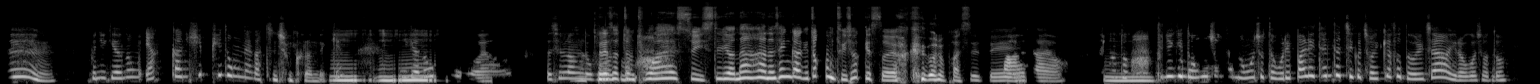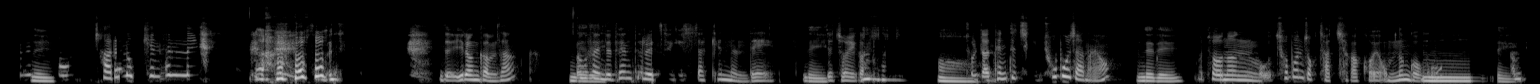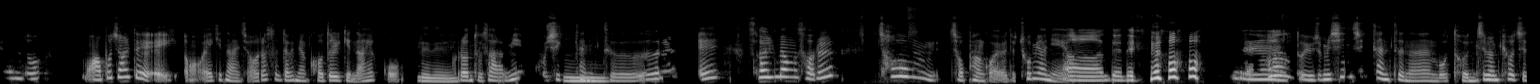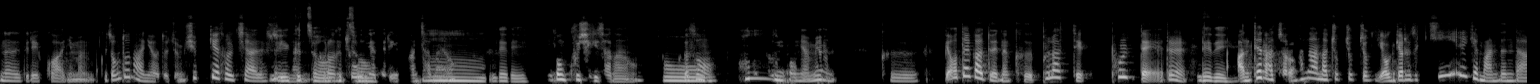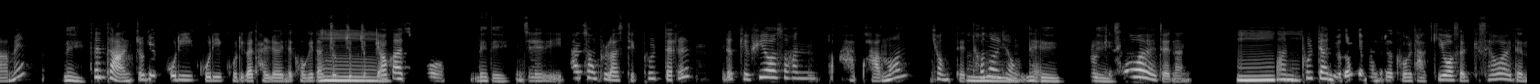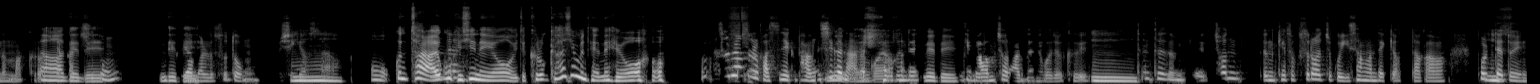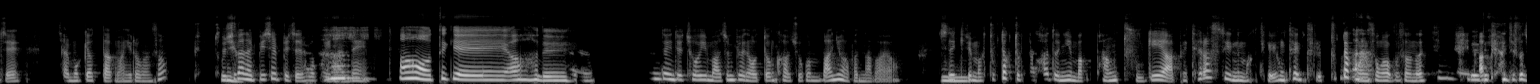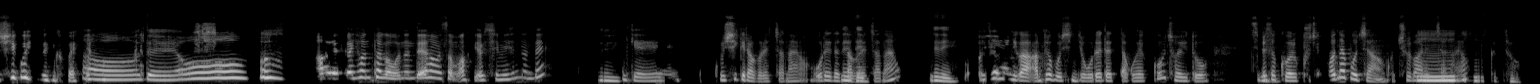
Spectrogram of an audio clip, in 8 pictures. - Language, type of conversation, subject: Korean, podcast, 실패가 오히려 기회가 된 경험이 있으신가요?
- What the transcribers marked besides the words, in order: laughing while speaking: "좀 그런 느낌?"; distorted speech; gasp; laughing while speaking: "그걸 봤을 때"; gasp; laugh; unintelligible speech; tapping; gasp; other background noise; static; laugh; gasp; laugh; laughing while speaking: "음"; gasp; laugh; laugh; laughing while speaking: "앞에 앉아서 쉬고 있는 거예요"; laugh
